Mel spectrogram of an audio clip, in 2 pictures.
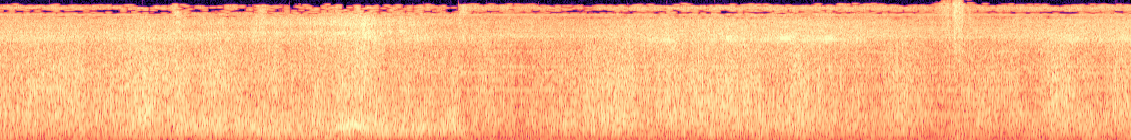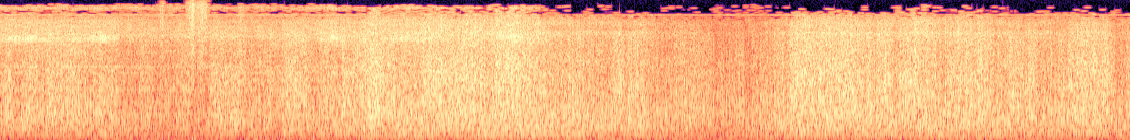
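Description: Steady rushing airflow noise on the onboard microphone of an EasyStar FPV model plane in flight. It swells and eases a little as the plane manoeuvres.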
